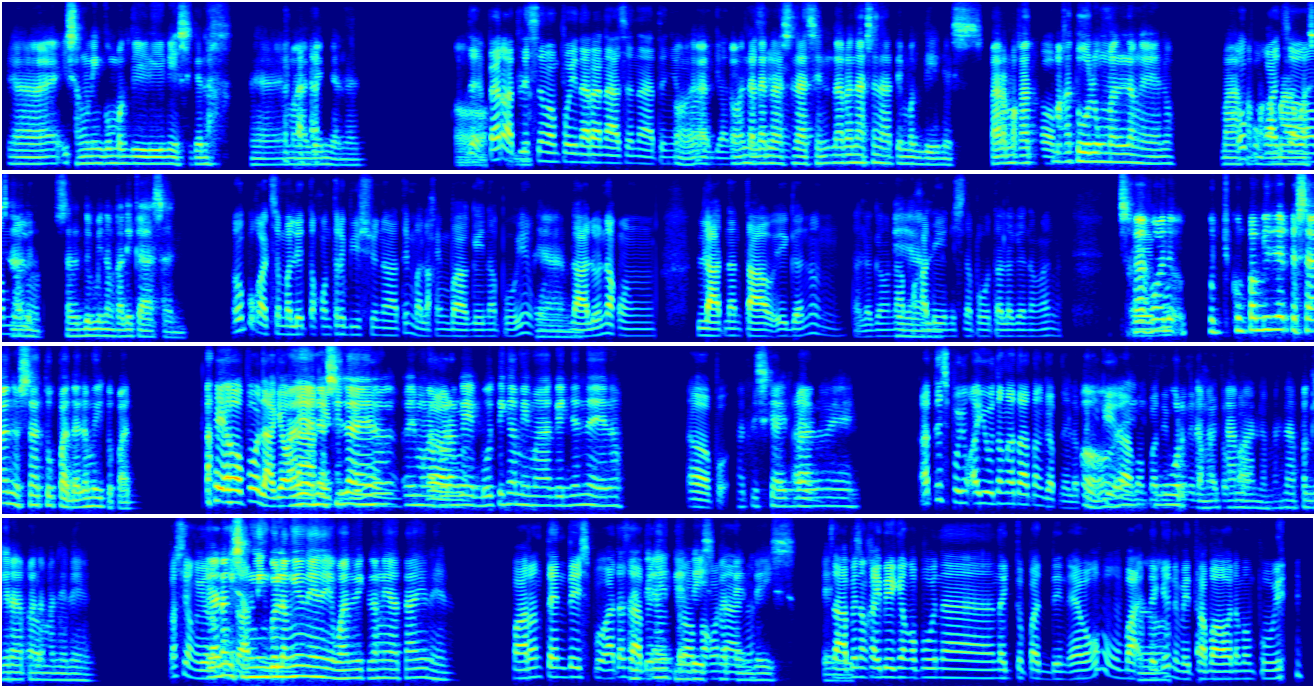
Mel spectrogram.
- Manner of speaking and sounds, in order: laughing while speaking: "ganun"; in English: "contribution"; tapping; joyful: "Ay, opo, lagi akong nakakitang ganyan"; laughing while speaking: "Ay, opo"; in English: "worth"; laughing while speaking: "yun"
- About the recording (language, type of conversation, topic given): Filipino, unstructured, Ano ang mga ginagawa mo para makatulong sa paglilinis ng kapaligiran?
